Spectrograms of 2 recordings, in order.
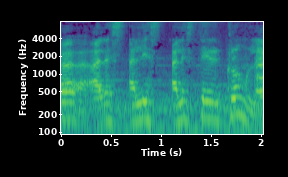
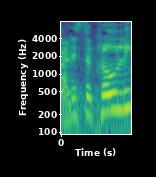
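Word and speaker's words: Aleister Crowley: la madam blaski blbl tenemos al mago oscuro alester cromley alester crowley lo pronuncie mal claro El Mago oscuro sea tenemos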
